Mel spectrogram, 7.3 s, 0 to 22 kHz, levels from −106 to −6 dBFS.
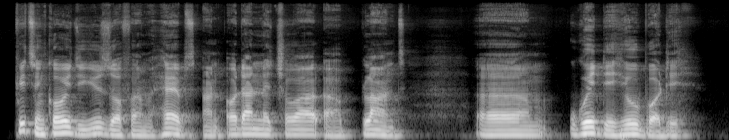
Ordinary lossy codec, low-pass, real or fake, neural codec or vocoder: none; 19.8 kHz; real; none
